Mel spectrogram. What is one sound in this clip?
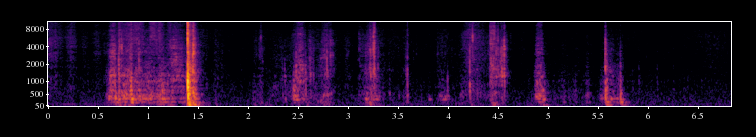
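Small plastic makeup cases click and rattle on a table.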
